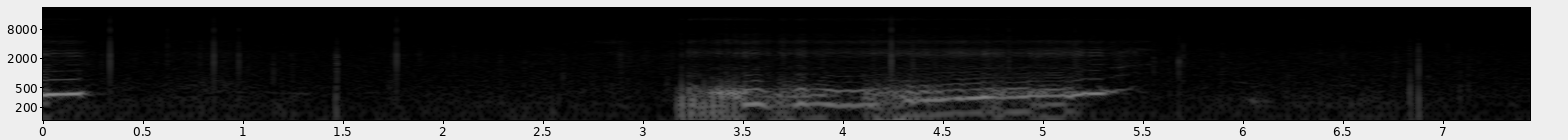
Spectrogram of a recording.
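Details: A young French Bulldog in deep sleep, January 2018, gives one long rattling snore of about two seconds, whistling and wavering in pitch, between quiet stretches with small clicks.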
